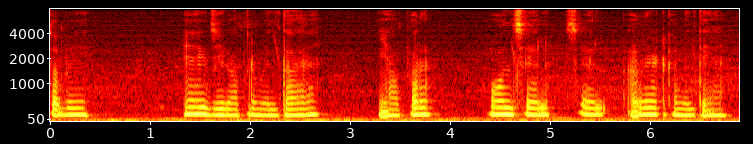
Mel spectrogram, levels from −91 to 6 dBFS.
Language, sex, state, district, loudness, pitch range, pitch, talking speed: Hindi, male, Bihar, Vaishali, -14 LUFS, 155-175 Hz, 165 Hz, 120 wpm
